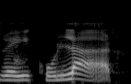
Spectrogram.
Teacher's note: ¿Dónde lleva la mayor fuerza de voz? En la sílaba lar. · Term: palabra aguda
